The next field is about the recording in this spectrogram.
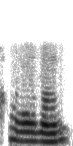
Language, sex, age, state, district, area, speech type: Kannada, female, 30-45, Karnataka, Bidar, urban, conversation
